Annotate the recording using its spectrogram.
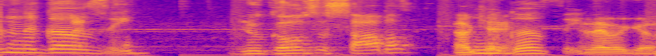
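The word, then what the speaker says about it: Nguzo Saba: And I'm not saying even when I hear her pronounce it, I'm still struggling. Mm-hmm. But she says Ngozi. Ngozi Saba.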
